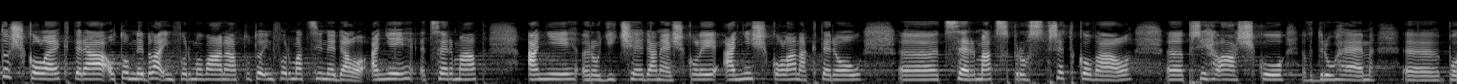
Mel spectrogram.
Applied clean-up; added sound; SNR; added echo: none; none; none; none.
